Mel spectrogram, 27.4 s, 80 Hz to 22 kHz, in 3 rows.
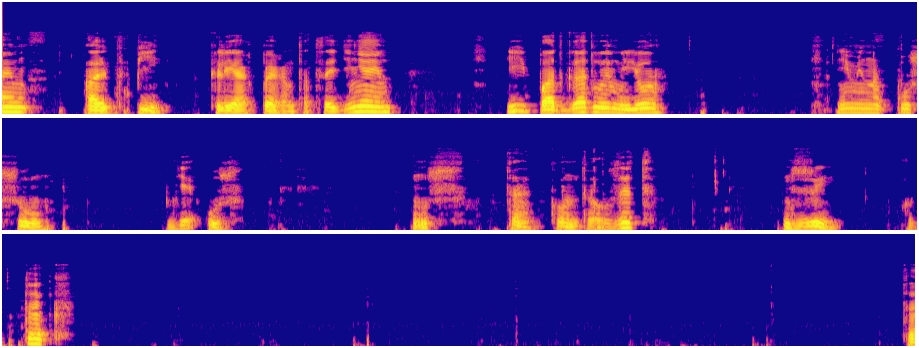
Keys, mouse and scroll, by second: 1.0 alt+p, 3.6 middle click, 5.7 middle click, 9.5 g, 11.7 click, 13.0 e, 15.0 ctrl+z, 16.8 g, 18.3 middle click, 19.1 middle click, 20.7 click, 21.8 g, 24.5 click, 25.7 g.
